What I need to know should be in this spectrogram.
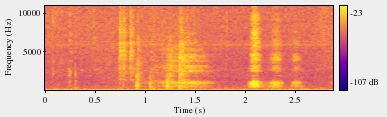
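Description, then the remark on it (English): A single drawn-out yawn, breathy, with a strained, wheezy rise and a few voiced sighing bits as it trails off. Nobody speaks. “Apologies for the yawn.”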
